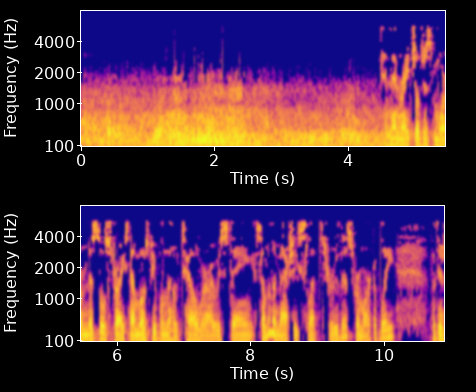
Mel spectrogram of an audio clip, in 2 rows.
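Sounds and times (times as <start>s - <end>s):
jets roaring overhead: 0.0s - 7.5s
speech: 4.6s - 10.8s.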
